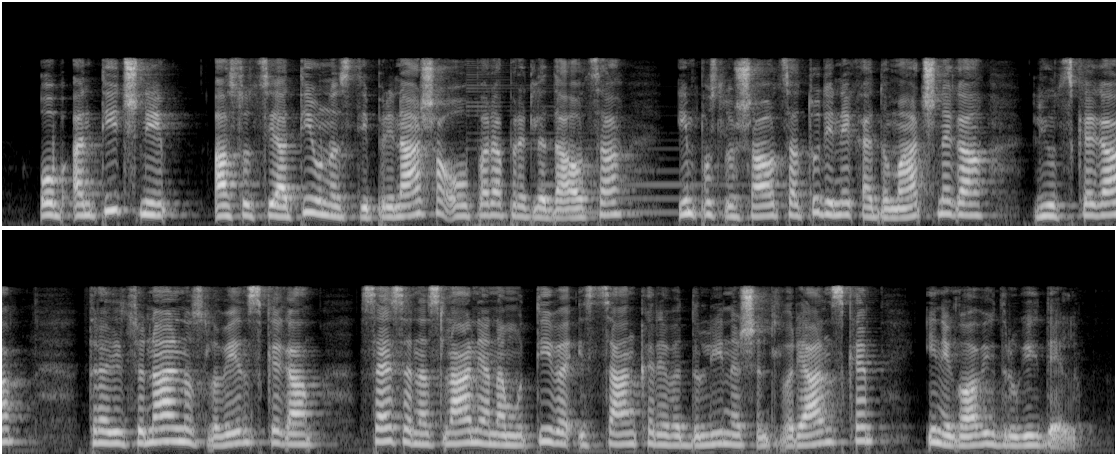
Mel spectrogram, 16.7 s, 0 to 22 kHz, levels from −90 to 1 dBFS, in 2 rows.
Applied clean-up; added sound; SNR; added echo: neural separator model SepFormer DNS4.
